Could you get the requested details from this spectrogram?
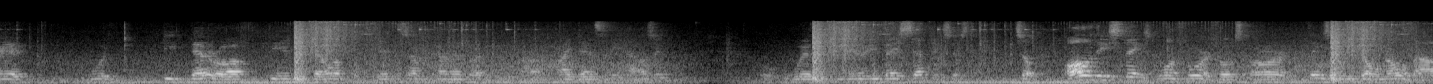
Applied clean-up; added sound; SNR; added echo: none; Bicycle + Shatter; 3 dB; none.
